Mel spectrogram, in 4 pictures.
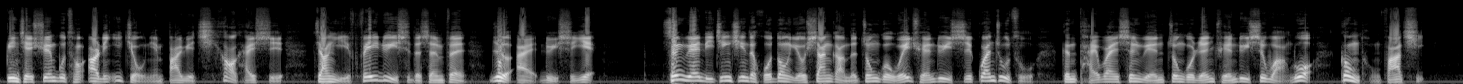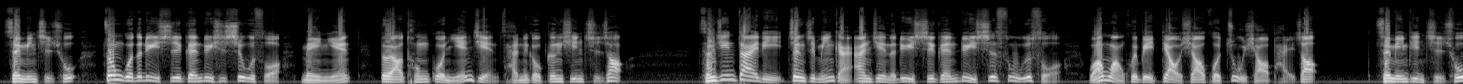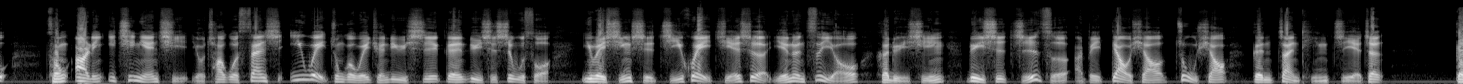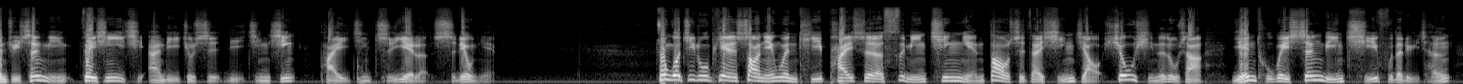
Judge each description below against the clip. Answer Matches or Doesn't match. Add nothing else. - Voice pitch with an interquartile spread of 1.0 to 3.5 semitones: Doesn't match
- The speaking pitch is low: Matches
